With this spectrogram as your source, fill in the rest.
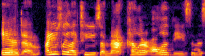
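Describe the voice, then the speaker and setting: Speaking at a moderate pace, a woman has a fairly high pitch and fairly even intonation. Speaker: makeup vlogger. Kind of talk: tutorial. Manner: halting, many fillers; casual.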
